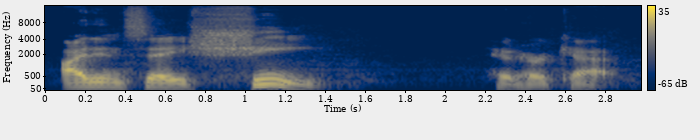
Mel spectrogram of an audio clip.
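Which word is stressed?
she. The stress falls on the word she. Someone else hit the cat. "So maybe somebody else did"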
